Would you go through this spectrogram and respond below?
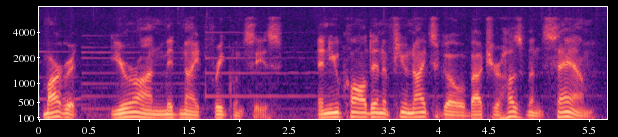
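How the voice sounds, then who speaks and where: An actor as a doomed late-night radio host, a man with a low, somber voice. He is steady, caring and earnest in this horror radio drama. The sound is slightly dull, with faint music beneath. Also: normal speed.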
